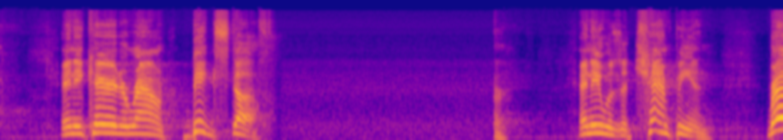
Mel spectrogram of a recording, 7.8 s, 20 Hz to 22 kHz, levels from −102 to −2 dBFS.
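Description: Just after "he carried around big", short concealed packet loss strikes three times in quick succession, at 2.47, 2.55 and 2.65 s. Each time about 0.02 s of the call reached the decoder too late, and the receiver stretched the preceding sound to cover the hole, leaving brief smears and wobbles in the speech.

Straight after the third loss, from 2.69 to 4.95 s, the incoming stream likely stopped arriving altogether, a long network dropout lasting about 2.2 s. The receiver keeps extending the last sound across the entire gap instead of falling silent, producing a synthetic, drawn-out stand-in. Speech then resumes further on, without the lost stretch.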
